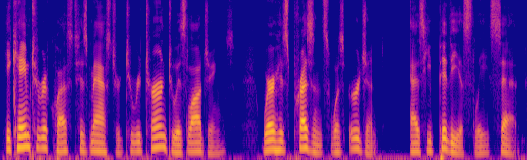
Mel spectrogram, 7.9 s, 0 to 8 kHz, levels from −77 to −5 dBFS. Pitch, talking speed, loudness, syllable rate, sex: 115 Hz, 150 wpm, -22 LUFS, 4.4 syllables/s, male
